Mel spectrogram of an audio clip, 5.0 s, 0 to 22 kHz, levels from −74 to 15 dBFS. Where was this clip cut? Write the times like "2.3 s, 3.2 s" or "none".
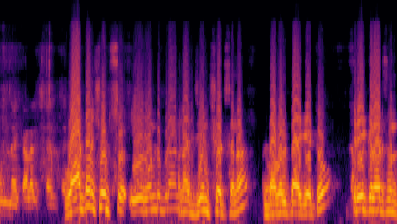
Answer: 2.1 s

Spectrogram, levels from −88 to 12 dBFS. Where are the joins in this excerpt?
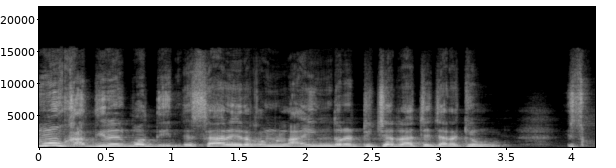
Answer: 1.0 s

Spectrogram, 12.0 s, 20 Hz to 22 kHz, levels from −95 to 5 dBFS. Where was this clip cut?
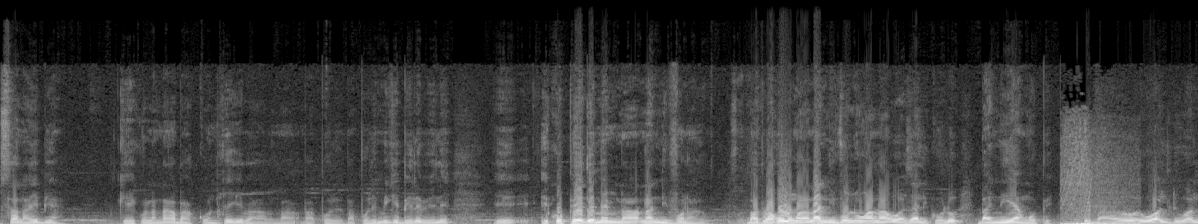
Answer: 10.8 s

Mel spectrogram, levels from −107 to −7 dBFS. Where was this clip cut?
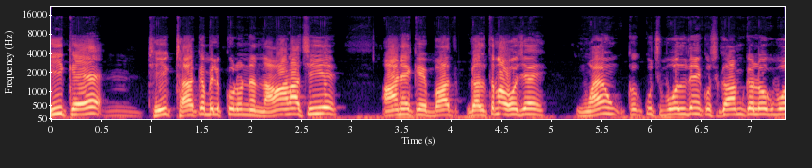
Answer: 4.0 s

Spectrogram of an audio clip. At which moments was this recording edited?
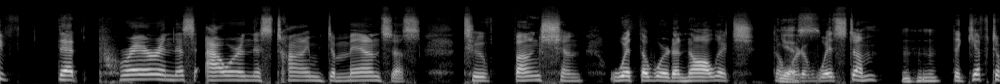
none

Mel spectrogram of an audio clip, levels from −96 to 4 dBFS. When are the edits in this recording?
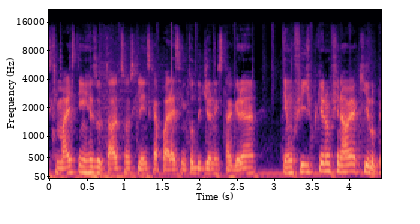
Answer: none

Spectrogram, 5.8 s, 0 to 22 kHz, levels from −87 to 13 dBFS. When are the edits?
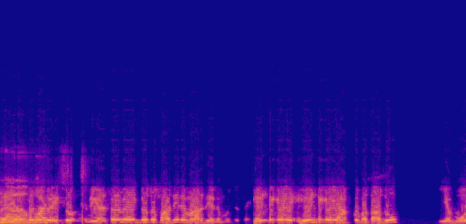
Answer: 3.1 s

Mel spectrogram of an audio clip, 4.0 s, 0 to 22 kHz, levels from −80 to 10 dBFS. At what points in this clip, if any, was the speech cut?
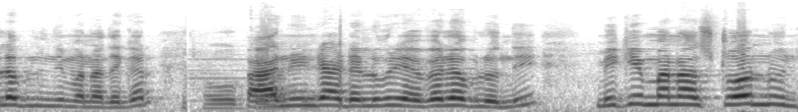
0.9 s

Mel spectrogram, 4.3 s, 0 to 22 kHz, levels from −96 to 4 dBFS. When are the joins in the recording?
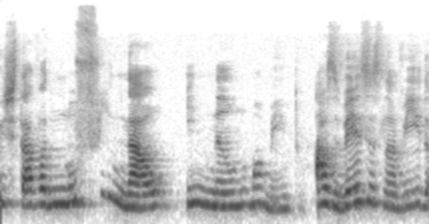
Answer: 2.9 s

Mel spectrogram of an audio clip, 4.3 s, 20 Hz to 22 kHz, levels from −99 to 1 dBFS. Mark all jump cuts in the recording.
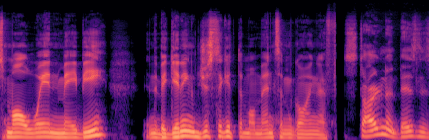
3.3 s

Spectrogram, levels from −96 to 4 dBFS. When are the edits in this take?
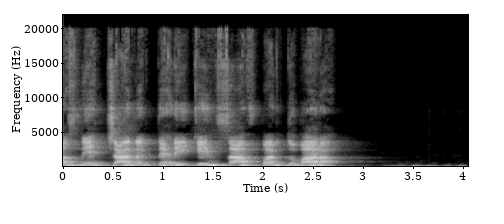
none

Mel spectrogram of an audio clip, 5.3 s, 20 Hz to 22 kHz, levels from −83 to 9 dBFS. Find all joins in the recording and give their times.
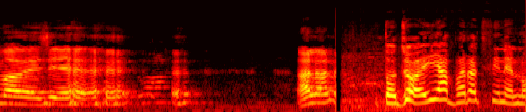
3.3 s

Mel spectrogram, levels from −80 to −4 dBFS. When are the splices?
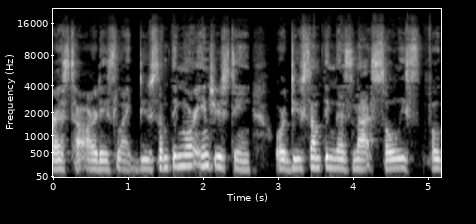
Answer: none

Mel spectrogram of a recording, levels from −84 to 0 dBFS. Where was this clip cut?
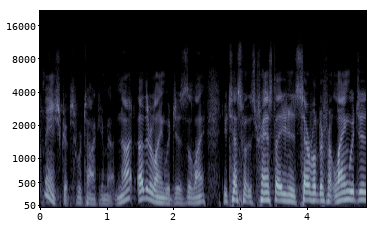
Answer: none

